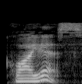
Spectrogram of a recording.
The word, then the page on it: quiesce: British English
